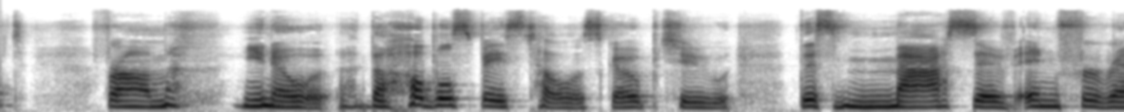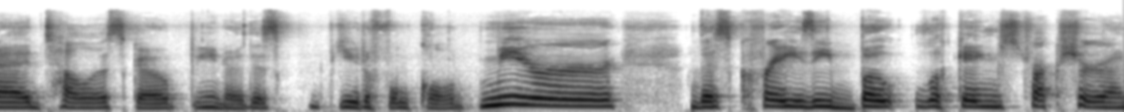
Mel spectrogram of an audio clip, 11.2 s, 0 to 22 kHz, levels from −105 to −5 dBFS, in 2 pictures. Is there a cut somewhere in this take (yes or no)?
no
